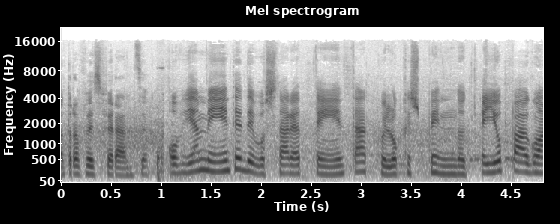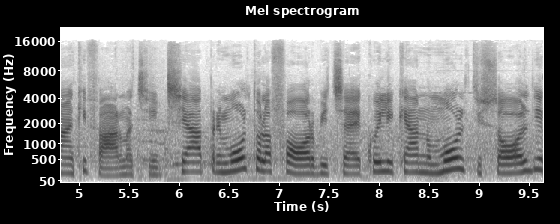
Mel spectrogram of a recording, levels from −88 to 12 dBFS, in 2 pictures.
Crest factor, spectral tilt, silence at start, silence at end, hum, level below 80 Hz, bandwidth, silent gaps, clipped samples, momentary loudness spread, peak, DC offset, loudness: 14 dB; -3.5 dB/octave; 0 s; 0 s; none; -58 dBFS; 17 kHz; none; under 0.1%; 6 LU; 0 dBFS; under 0.1%; -15 LUFS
